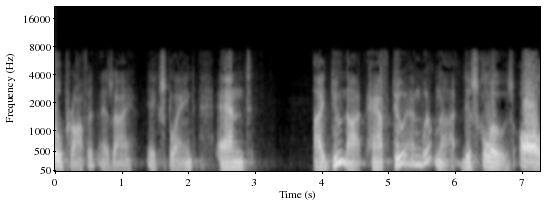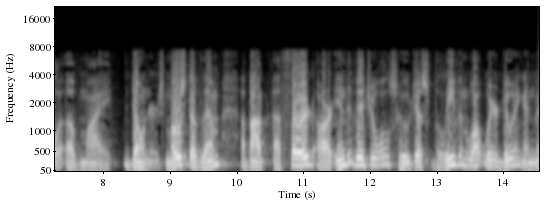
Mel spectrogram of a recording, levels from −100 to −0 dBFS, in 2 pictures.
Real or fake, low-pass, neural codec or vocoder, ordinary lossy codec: real; 7.2 kHz; none; Opus, 64 kbps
